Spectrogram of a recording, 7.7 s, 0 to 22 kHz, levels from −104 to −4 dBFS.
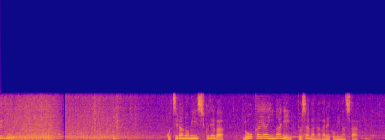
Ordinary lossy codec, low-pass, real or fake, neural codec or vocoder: none; 7.2 kHz; fake; codec, 16 kHz, 8 kbps, FreqCodec, smaller model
